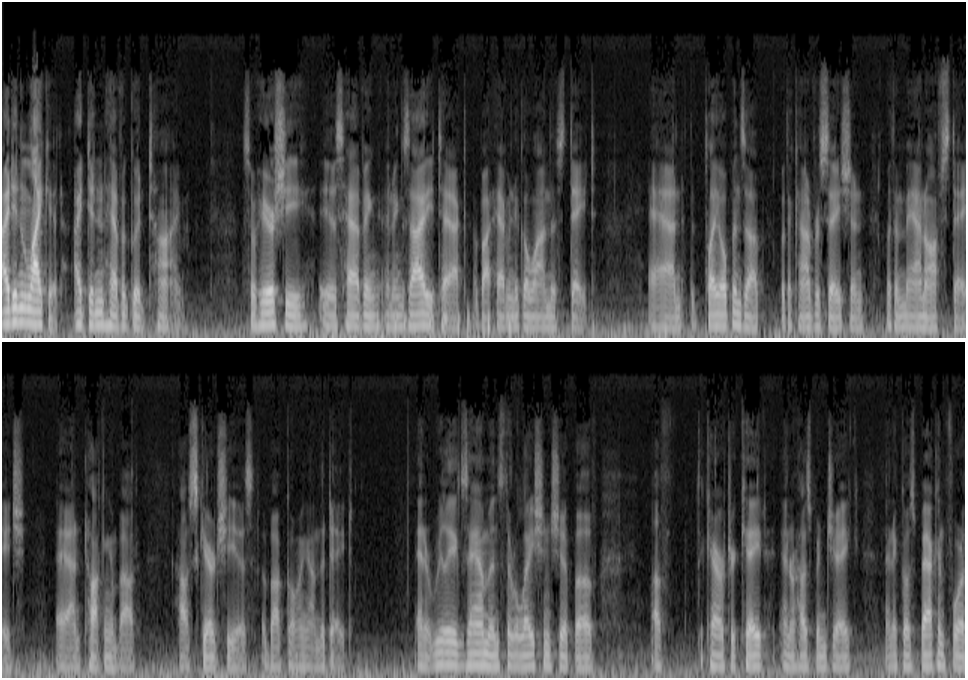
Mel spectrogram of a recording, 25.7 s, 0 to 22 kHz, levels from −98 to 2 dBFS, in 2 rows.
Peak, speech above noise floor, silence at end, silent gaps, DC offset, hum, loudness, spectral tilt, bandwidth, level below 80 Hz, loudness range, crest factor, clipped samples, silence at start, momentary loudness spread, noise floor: -6 dBFS; 21 dB; 0 s; none; under 0.1%; none; -30 LUFS; -6 dB/octave; 14.5 kHz; -46 dBFS; 6 LU; 24 dB; under 0.1%; 0 s; 14 LU; -50 dBFS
